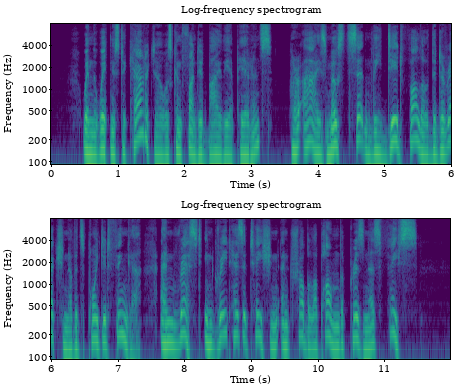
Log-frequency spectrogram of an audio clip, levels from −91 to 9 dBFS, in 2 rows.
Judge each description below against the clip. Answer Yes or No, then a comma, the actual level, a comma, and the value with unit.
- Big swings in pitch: Yes, wide, 6.8 semitones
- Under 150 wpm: No, average, 165 wpm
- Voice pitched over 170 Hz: No, low, 135 Hz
